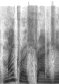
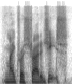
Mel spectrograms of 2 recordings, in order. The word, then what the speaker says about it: MicroStrategy: Now, Now I name my company MicroStrategy. Let me tell you, for 30 years, half our customers mispronounced it, microstrategies.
